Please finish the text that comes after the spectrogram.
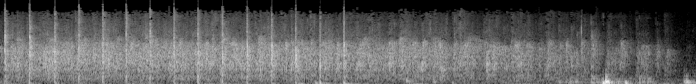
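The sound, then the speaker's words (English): An audience applauds steadily, a dense wash of many hands clapping with a few sharper claps standing out, sustained for several seconds before tapering slightly near the end. “Let's please give those words one more round of applause.”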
